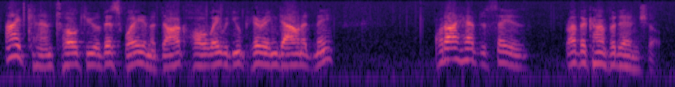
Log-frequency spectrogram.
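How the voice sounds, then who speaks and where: An actor playing a spendthrift young nephew in a vintage radio drama, melodramatic and self-pitying, with a scheming streak. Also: male voice, mid-range voice, brisk, breathy edge, muffled recording, close to an everyday voice. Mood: nervous, pleading. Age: young adult. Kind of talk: 1940s radio acting with first-person narration.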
